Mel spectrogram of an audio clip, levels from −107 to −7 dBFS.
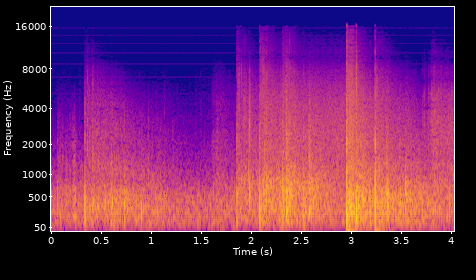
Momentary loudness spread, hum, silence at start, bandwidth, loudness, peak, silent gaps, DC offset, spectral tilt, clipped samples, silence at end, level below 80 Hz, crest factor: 17 LU; none; 0 s; 16.5 kHz; -27 LUFS; -2 dBFS; none; under 0.1%; -6 dB/octave; under 0.1%; 0 s; -50 dBFS; 24 dB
